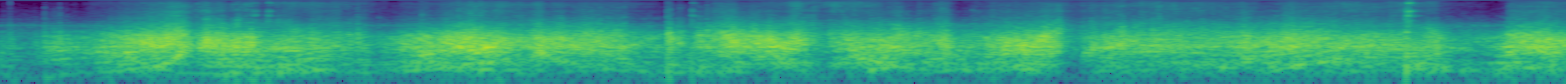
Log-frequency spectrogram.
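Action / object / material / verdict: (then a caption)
scrape / tambourine with hide head and wooden frame / hide / none. Long nail tips slowly tap and scratch the hide head of a wooden-framed tambourine. The result is a series of soft, rasping scrapes that swell and fade, centered in the midrange with a faint bright edge, broken by brief quiet gaps and light taps.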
